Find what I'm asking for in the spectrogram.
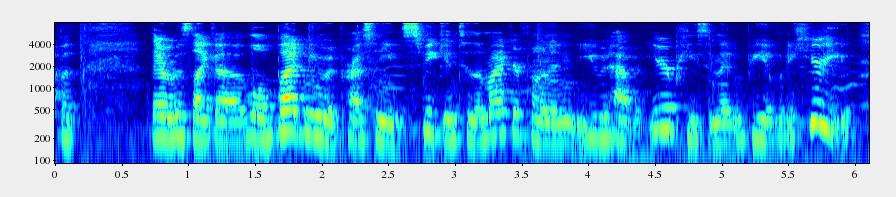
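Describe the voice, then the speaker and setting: A young adult woman telling a personal story casually and dramatically, like a vlogger, acting out what people said. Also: mid-range voice. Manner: chatty, dramatic, acts out quotes. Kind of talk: casual animated storytelling to camera.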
